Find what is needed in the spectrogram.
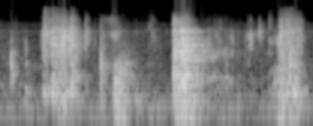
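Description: Short clattering handling noises, about three brief bursts roughly a second apart.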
